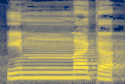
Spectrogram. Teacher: গুন্নাহ করে পড়তে হবে অর্থাৎ গুন্নাকে গোপন করে পড়তে হবে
